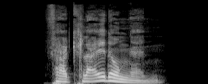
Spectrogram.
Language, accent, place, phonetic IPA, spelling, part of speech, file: German, Germany, Berlin, [fɐˈklaɪ̯dʊŋən], Verkleidungen, noun, De-Verkleidungen.ogg
- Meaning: plural of Verkleidung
